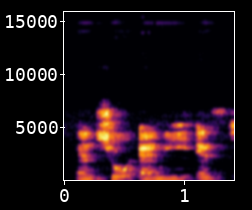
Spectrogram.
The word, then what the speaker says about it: honest: when what okay and h o n e s t is honest h is silent okay now let's look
